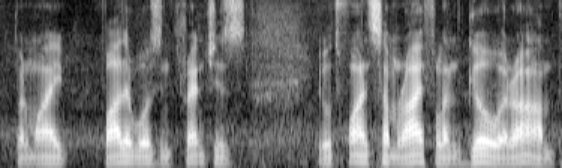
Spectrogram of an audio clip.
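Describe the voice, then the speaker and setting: Noticeable background noise sits behind a man speaking at medium pitch and a moderate pace in a flat monotone. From Croatia. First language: Croatian. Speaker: hunting guide and outfitter. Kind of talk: casual interview chat. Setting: trade show. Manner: halting.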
